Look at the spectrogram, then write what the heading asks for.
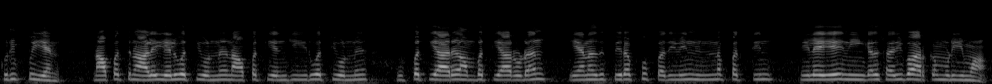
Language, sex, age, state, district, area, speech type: Tamil, male, 30-45, Tamil Nadu, Mayiladuthurai, rural, read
